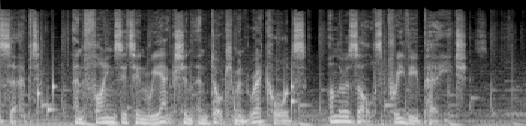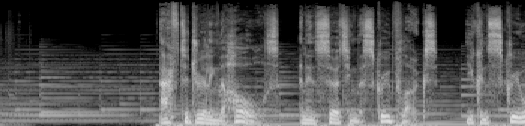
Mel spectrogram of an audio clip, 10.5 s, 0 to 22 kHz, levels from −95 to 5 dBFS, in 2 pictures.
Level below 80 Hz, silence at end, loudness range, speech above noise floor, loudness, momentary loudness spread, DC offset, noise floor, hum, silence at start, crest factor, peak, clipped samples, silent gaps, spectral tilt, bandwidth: -30 dBFS; 0 s; 6 LU; 21 dB; -16 LUFS; 20 LU; under 0.1%; -36 dBFS; none; 0 s; 16 dB; 0 dBFS; under 0.1%; none; -4.5 dB/octave; 19.5 kHz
